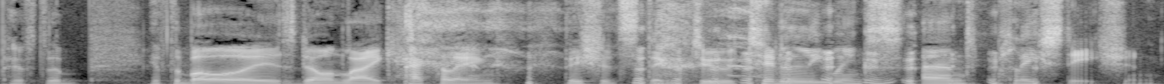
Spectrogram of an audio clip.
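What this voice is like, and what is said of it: Imitates another person's voice. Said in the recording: “I can't do a good impression of that guy. ... But not bad.”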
